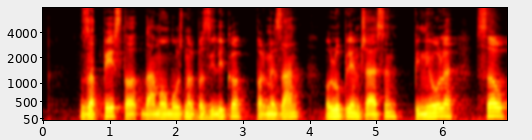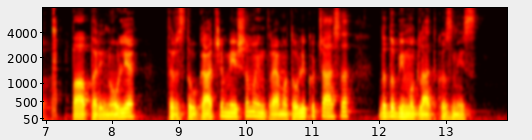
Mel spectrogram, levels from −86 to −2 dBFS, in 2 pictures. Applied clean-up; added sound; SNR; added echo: neural mask model DeepFilterNet 3.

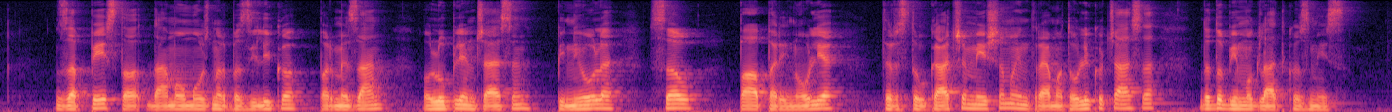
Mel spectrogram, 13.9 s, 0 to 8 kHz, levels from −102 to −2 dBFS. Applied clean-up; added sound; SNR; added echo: none; none; none; none.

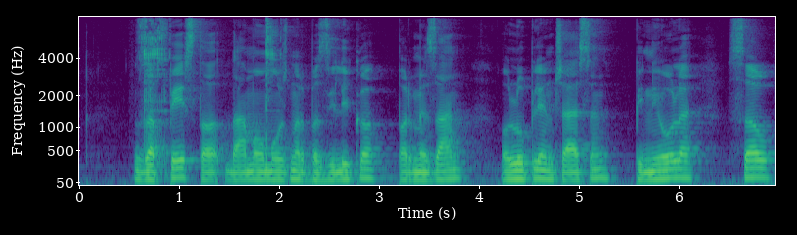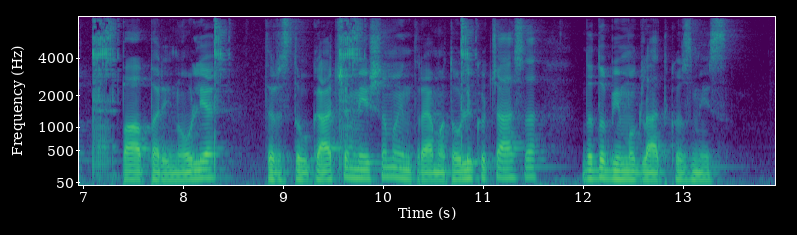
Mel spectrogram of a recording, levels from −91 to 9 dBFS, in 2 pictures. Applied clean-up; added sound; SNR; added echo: none; Fart; 15 dB; none.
